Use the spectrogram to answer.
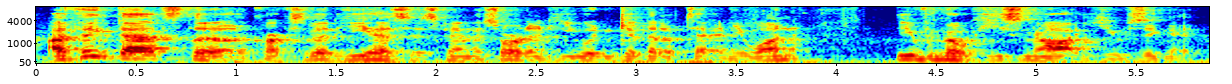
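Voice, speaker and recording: A young man casually commenting on a video game as he plays, muttering to himself with excited bursts. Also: mid-range voice, brisk. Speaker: gamer. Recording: echoey room.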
